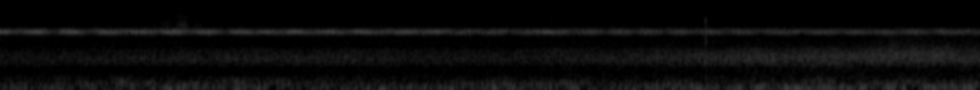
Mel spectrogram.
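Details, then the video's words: Crickets chirping at night: a steady, high, pulsing trill that runs unbroken through the whole stretch, over a constant low rumble of distant traffic or wind. "relaxing sounds of crickets"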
